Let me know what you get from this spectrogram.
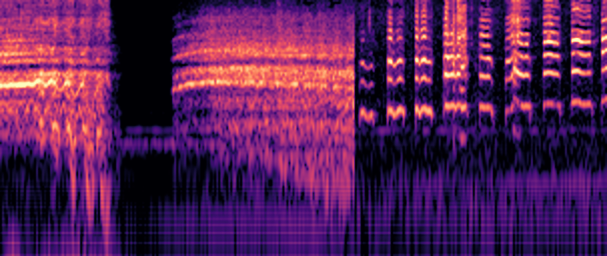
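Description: Horse whinnying: a wavering call that falls in pitch, a second longer call, then a quick run of short pulsed calls at about four a second.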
